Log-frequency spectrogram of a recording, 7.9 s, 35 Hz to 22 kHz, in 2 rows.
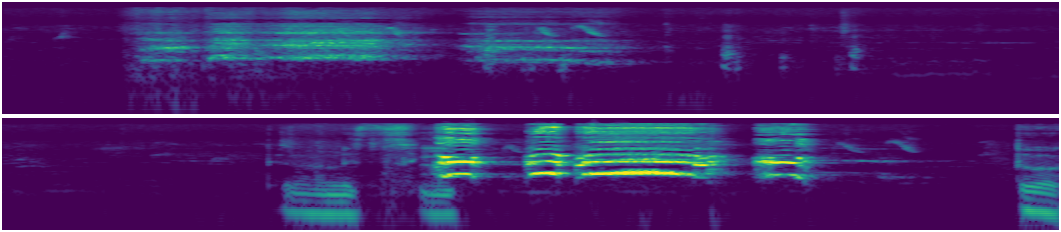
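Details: Red junglefowl decoy bird, recorded in 2021, giving harsh clucking calls, then a pause, followed by a loud crow with strong harmonics and further clucks.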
